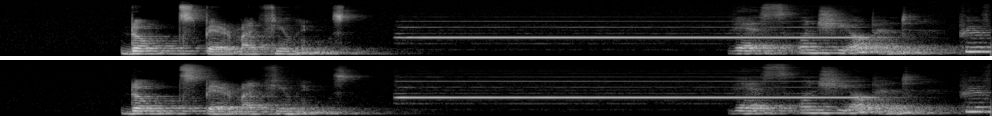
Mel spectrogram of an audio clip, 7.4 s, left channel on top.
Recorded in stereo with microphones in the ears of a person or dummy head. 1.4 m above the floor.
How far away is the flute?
About 1.0 m.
